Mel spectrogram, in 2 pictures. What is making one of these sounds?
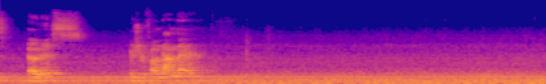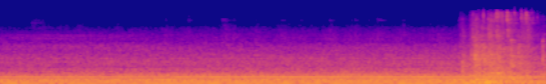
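A hydraulic elevator hums as its car travels.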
